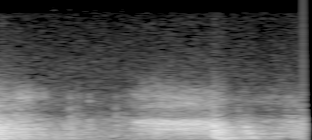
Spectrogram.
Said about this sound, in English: What was that? Something closed the front door. It's stuck. I can't get it open.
